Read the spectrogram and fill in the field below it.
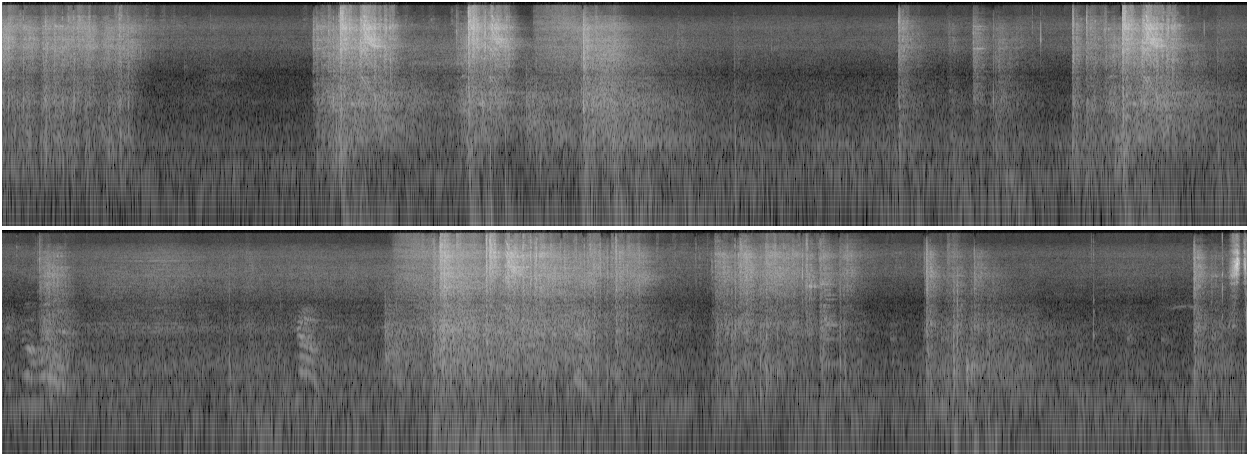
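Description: Gunshots in the video game Starfield crack out in a series of irregular bursts and single shots over a constant rumbling background, fairly distant and muffled.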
